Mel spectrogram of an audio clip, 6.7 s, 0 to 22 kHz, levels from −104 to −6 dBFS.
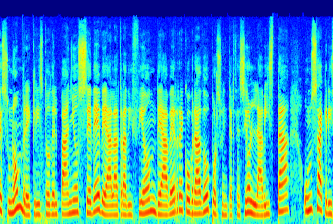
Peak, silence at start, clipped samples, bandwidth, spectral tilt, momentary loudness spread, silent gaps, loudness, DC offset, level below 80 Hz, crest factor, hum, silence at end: -8 dBFS; 0 s; under 0.1%; 16 kHz; -4.5 dB/octave; 6 LU; none; -24 LUFS; under 0.1%; -56 dBFS; 16 dB; none; 0 s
